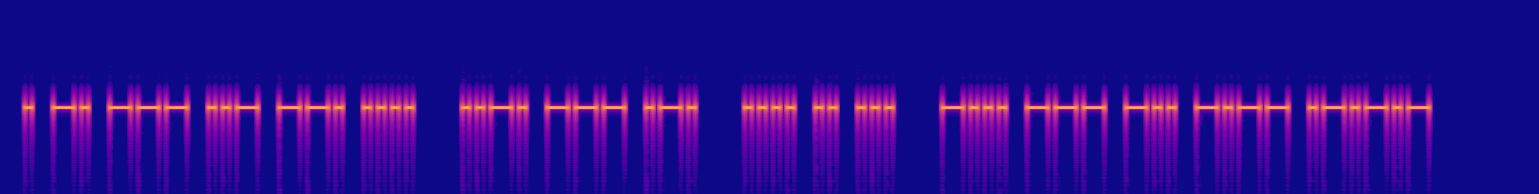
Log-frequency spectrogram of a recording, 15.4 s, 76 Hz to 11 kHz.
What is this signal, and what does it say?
Morse code, heard as a keyed tone, about 17 wpm, 700 Hz. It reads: ENOUGH FOR HIS BODY.
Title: Sentences from Top 1000 Words - Review Part 2 - 17wpm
